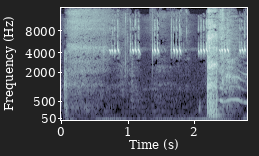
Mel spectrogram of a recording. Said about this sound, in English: Okay. Fucking cricket sound effects.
